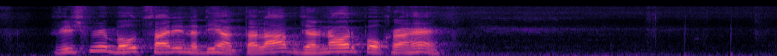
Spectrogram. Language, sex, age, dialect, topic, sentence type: Hindi, female, 36-40, Hindustani Malvi Khadi Boli, agriculture, statement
